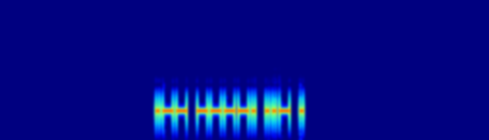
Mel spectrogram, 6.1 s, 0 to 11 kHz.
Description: Morse code, heard as a keyed tone, about 27 wpm, 700 Hz. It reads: W9UE
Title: USA Call Signs - 4 Characters - Repeated 3x - 28wpm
